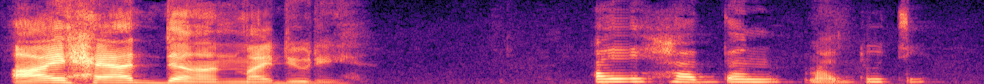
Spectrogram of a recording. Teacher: that T will be pronounced like a D sound.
